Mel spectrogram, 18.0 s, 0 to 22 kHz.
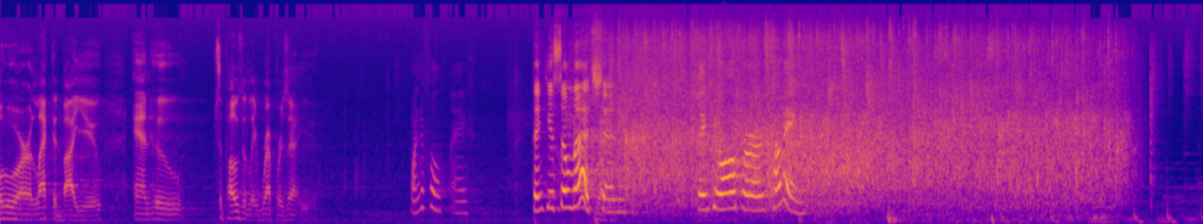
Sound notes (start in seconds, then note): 10.8 applause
